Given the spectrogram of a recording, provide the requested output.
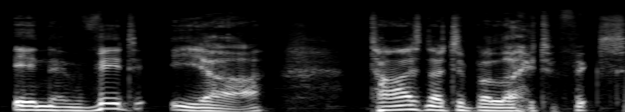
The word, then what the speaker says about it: NVIDIA: It should be said as NVIDIA.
